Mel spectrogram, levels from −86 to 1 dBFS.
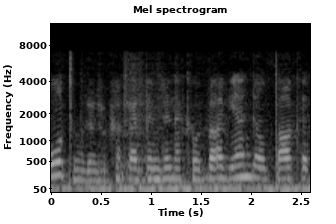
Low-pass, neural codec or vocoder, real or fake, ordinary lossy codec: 7.2 kHz; codec, 16 kHz, 1.1 kbps, Voila-Tokenizer; fake; Opus, 64 kbps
